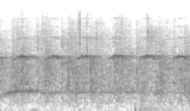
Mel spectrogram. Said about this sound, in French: Acclame très fort pour la gloire de Jésus-Christ.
